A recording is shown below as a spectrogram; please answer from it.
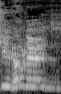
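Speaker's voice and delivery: slow, stretched-out creepy villain drawl. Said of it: "Why am I talking so creepy? I'm Bane".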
